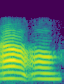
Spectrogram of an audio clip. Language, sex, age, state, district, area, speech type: Assamese, female, 45-60, Assam, Lakhimpur, rural, conversation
